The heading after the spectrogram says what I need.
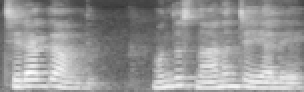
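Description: A woman's voice: medium pitch, fairly even intonation, fairly quick, a little mellow, close to an everyday voice. Woman reading as an impatient scolding elder sister. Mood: fretful. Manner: scolding, exasperated. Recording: roomy echo.

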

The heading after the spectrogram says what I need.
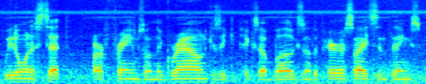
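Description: A man's voice: fairly low pitch, flat delivery, brisk. A middle-aged man in a garden, explaining beekeeping tools step by step with many fillers and restarts. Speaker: beekeeping mentor. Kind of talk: outdoor demonstration. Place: outdoors by garden foliage. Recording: distant mic, outdoor noise.

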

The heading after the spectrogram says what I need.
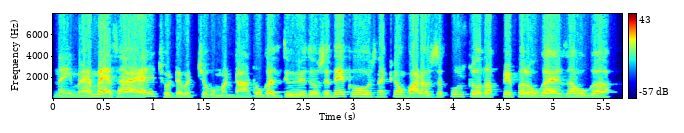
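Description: A man's voice: fairly high pitch, brisk. A man hosting a kids' coloring lesson, talking in a soothing, coaxing, sing-song way to children. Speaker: children's drawing channel host. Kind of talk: acted skit and coloring lesson for kids.

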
